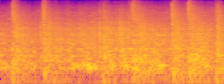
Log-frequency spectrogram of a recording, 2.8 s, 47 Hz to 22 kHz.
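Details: 1986 Nissan 300ZX Turbo, stored for years, first start after rebuild: rough loud running with uneven thumps about every half second, never settling. Bad misfire traced to faulty distributor; spark, injectors, sensors and vacuum checked fine.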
